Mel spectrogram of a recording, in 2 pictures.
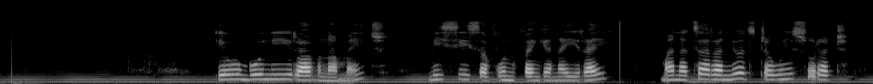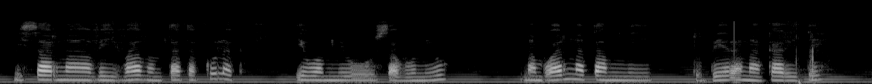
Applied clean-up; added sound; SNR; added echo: none; Brass instrument; 18 dB; none.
